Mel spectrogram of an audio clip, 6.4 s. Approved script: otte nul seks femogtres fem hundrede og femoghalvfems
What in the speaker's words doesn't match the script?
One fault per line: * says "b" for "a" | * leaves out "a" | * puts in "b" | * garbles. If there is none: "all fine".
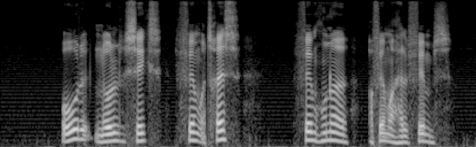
all fine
